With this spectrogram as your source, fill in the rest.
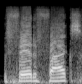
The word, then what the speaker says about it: Fairfax: Betty Fairfax High School la Betty Fairfax High School lo pronunciado así casi como en español y 59 avenida y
